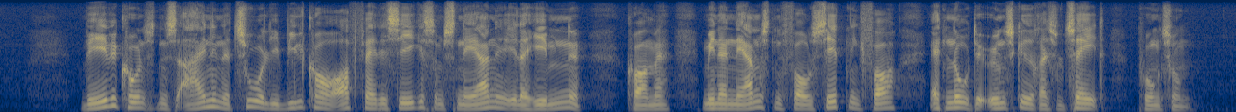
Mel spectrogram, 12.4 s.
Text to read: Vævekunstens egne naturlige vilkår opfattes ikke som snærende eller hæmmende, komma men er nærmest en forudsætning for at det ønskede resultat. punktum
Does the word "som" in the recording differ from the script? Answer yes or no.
no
